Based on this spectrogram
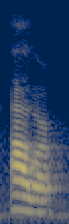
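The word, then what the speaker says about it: hour: ऑनर, for example ऑनर, आवर क्या होता है, honest, ऑनर, आवर, eco. Clear हुआ? ये वर्ड्स ऐसे हैं जिसमें एच होता है साइलेंट।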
